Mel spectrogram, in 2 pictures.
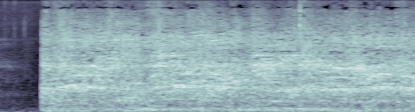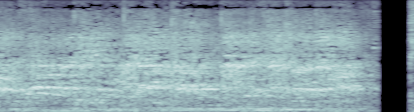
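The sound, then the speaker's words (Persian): A crowd of protesters chants and shouts against Rouhani's policies. The roar of many voices is loud and continuous for about seven seconds, then cuts off. “ظاهراً با پوزش اعتراض مردم علیه سیاست‌های آقای روحانی بوده که مستقیماً به خود آقای روحانی پرداختن.”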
